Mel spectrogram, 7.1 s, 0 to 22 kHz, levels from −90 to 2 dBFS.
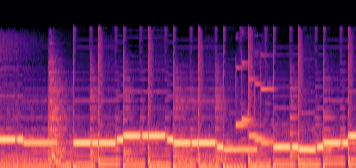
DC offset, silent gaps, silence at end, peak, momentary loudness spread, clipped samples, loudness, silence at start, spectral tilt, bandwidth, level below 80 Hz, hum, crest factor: under 0.1%; none; 0 s; -4 dBFS; 5 LU; under 0.1%; -13 LUFS; 0 s; -7 dB/octave; 11.5 kHz; -26 dBFS; none; 8 dB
